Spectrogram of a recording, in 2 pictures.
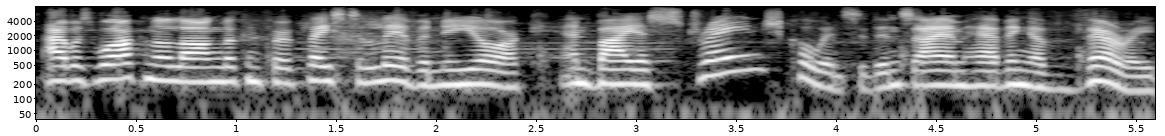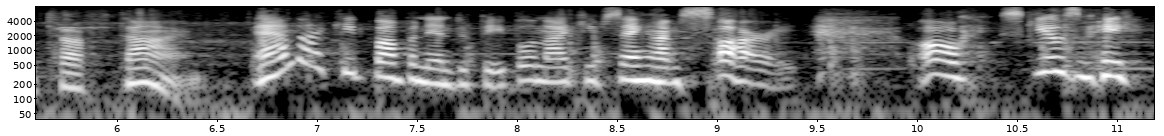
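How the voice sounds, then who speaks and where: Sardonic, exasperated young female roommate, high and very animated, 1940s radio sitcom on crackly, noisy transcription. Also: normal speed. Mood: wry storytelling. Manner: wisecracking, dry sarcasm. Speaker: narrator and co-lead of radio sitcom. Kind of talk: 1940s radio comedy acting.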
